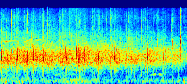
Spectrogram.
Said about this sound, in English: If you receive that, one more time, clap the hands unto the Lord.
